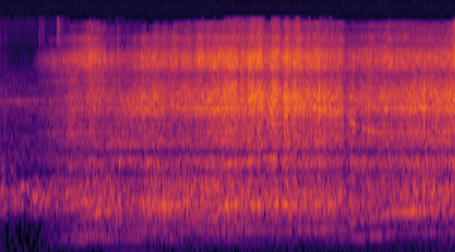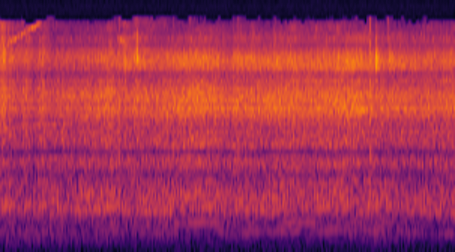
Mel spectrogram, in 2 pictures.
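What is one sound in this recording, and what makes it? A racing car engine revs and roars through a small speaker.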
